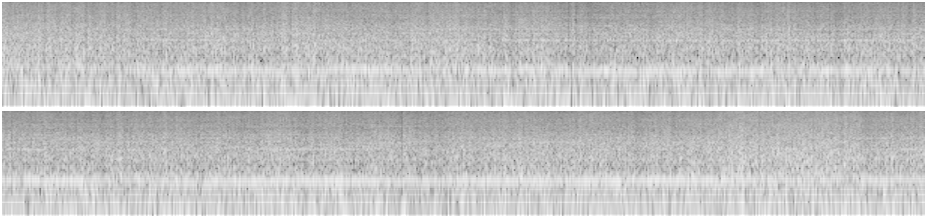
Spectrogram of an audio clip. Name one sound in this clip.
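Traffic roars along a highway nearby.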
